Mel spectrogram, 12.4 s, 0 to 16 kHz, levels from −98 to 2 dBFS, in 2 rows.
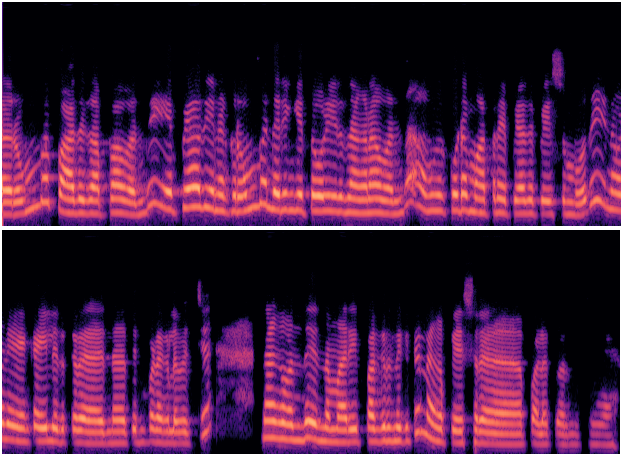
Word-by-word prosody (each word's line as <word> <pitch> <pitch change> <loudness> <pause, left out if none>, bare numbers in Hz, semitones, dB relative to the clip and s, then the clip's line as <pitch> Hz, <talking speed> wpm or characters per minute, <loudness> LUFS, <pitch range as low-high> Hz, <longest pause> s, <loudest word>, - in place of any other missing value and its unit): ரொம்ப 285 - -3 0.2
பாதுகாப்பா 220 -1 +2
வந்து 205 - -3 0.2
எப்பயாவது 310 +3 +3
எனக்கு 255 -1 -1
ரொம்ப 330 +6 -1
நெருங்கிய 265 -1 +3
தோழி 255 0 +4
இருந்தாங்கன்னா 230 -1 +1
வந்து, 210 +3 -5
அவுங்ககூட 260 0 0
மாத்திரம் 225 0 -1
எப்பயாவது 215 0 -2
பேசும்போது, 200 - -4
என்னுடைய 260 -5 0
என் 210 - -11
கையில 220 -1 +2
இருக்கிற 205 -1 -1 0.2
இந்த 190 0 -2
தின்பண்டங்கள 200 -2 -2
வச்சு 250 - -9 0.6
நாங்க 275 -1 +3
வந்து 240 +3 0
இந்தமாரி 205 -2 +1 0.2
பகிர்ந்துக்கிட்டு, 220 - -2
நாங்க 220 -4 +1
பேசுற 190 0 -2 0.5
பழக்கம் 170 -1 -6
இருந்துச்சுங்க. 165 0 -18
220 Hz, 140 wpm, -24 LUFS, 205-260 Hz, 0.6 s, தோழி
